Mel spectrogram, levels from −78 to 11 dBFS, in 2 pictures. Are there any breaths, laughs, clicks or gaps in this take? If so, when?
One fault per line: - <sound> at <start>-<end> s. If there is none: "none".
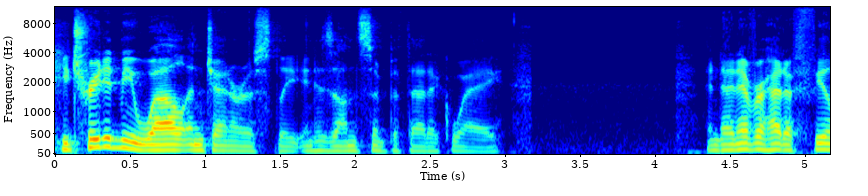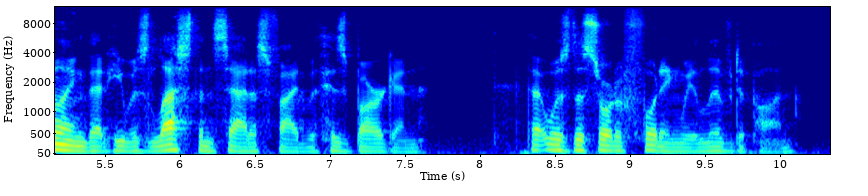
none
